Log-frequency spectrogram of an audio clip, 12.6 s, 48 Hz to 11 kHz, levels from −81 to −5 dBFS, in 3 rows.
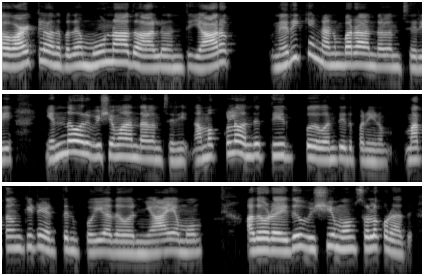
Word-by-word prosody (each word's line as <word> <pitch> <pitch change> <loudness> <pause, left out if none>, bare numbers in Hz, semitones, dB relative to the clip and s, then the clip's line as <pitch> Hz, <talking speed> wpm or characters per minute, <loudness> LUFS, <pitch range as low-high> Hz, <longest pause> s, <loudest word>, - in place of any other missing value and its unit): வாழ்க்கையில 255 +5 +5
வந்து 225 -3 -2
பார்த்தீங்கன்னா 220 +1 -2
3வது 265 -3 +5
ஆள் 195 +1 +1
வந்து 195 +2 -10
யாரோ 270 +7 +8 0.5
நெருங்கிய 360 - -2
நண்பரா 235 +1 +3
இருந்தாலும் 205 -2 -4
சரி, 190 -1 -6 0.5
எந்த 265 +7 -3
ஒரு 285 -2 +2
விஷயமா 240 0 -1
இருந்தாலும் 205 -4 -3
சரி 180 +1 -10
நமக்குள்ள 240 +8 -2
வந்து 250 +1 -3
தீர்ப்பு 230 -2 -4
வந்து 200 +2 -7
இது 195 - -12
பண்ணிரும். 170 -2 -9 0.2
மத்தவங்ககிட்ட 245 +5 -2
எடுத்துனு 205 0 -8
போய் 190 +1 -3
அது 180 -1 -4
ஒரு 175 - -6
நியாயமும் 190 0 0 0.5
அதோட 210 0 +4
இதுவும் 250 +5 -1
விஷயமும் 235 -1 -1
சொல்லக் 245 +1 0
கூடாது. 185 -8 -3
225 Hz, 155 wpm, -23 LUFS, 195-245 Hz, 0.5 s, யாரோ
